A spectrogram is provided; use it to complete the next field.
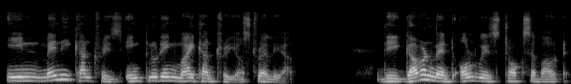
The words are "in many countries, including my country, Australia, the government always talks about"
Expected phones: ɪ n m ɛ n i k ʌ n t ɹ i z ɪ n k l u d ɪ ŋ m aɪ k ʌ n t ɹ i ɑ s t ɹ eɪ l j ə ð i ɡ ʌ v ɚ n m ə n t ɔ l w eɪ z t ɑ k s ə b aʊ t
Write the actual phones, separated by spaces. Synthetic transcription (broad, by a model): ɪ n m ɛ n i k ʌ n t ɹ i z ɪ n k l u d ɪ ŋ m aɪ k ʌ n t ɹ i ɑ s t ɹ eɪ l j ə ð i ɡ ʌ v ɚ n m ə n t ɔ l w eɪ z t ɑ k s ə b aʊ t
